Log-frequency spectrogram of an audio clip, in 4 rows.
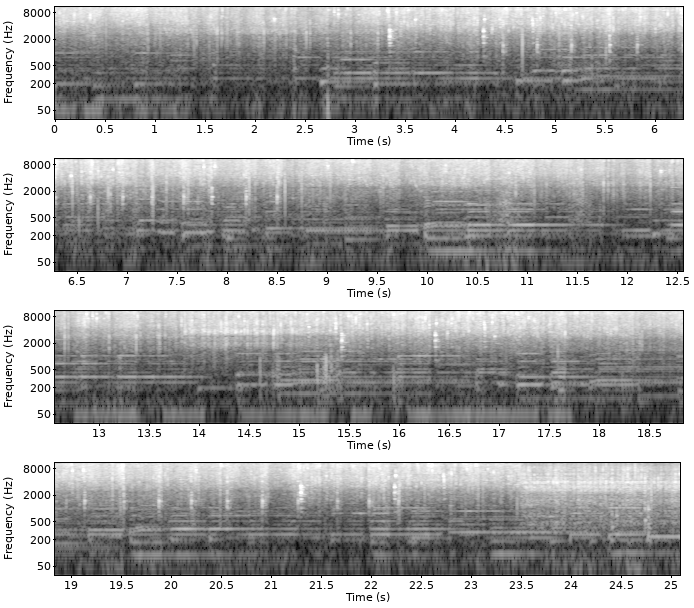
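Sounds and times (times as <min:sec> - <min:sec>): background music: 0:00.0 - 0:25.0
food sizzling in a pan: 0:00.0 - 0:25.0
utensil clicking: 0:13.8 - 0:23.1.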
